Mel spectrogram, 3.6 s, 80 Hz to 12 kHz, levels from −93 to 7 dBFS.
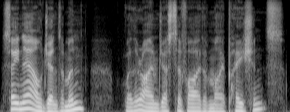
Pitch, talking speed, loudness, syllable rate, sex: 130 Hz, 165 wpm, -15 LUFS, 5.6 syllables/s, male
